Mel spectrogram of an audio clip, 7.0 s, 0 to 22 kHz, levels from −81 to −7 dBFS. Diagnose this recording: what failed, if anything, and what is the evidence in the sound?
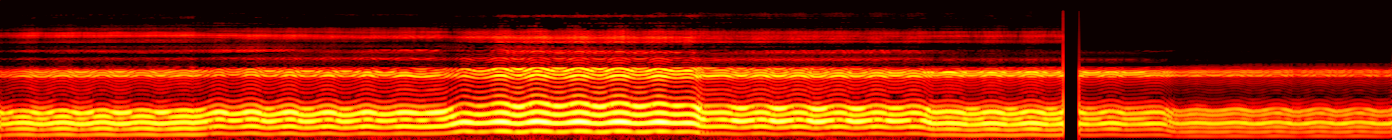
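Input switched to a poorer device at 5.32 s, likely at driver level: after an 80 ms gap the music stops above 5 kHz, slightly quieter and faintly hissy.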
